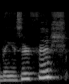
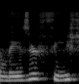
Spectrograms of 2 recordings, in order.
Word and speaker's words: Laserfiche: represent a product called Laserfiche or Laserfiche. You can pronounce it either way.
